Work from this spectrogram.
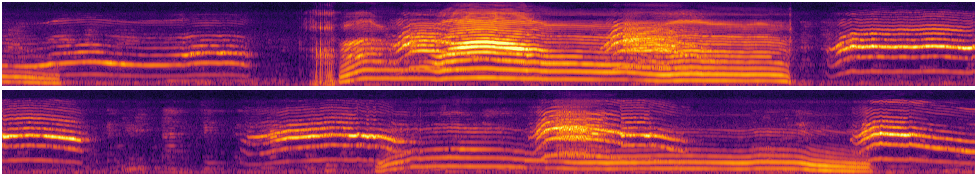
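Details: Two domestic cats, a fierce one named Temon and a quiet one named Lelo, face off separated by a divider, trading long wavering yowls that rise and fall in strained harmonic wails, several drawn-out cries with short pauses between.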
